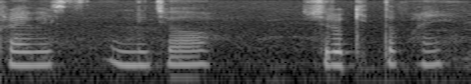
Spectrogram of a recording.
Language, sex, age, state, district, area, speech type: Odia, female, 18-30, Odisha, Nabarangpur, urban, spontaneous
